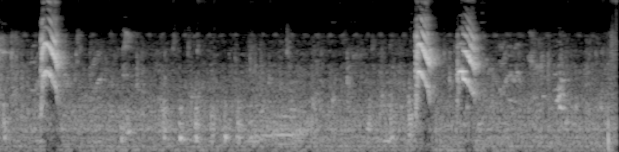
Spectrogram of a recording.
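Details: Pet green ringneck parrot giving sharp, shrill, descending screeches: one early, then a quick pair about four seconds later, with faint rustling and low background noise in between.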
